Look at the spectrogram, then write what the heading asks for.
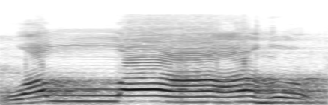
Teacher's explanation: lafaz Allah sebelumnya ada huruf yang berharokat fathah, maka ini lafaz Allahnya dibaca tebal.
